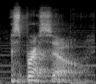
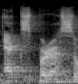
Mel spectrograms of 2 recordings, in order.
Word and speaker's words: espresso: means fork for Kenta espresso a common mistake is expresso with an X probably because of the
